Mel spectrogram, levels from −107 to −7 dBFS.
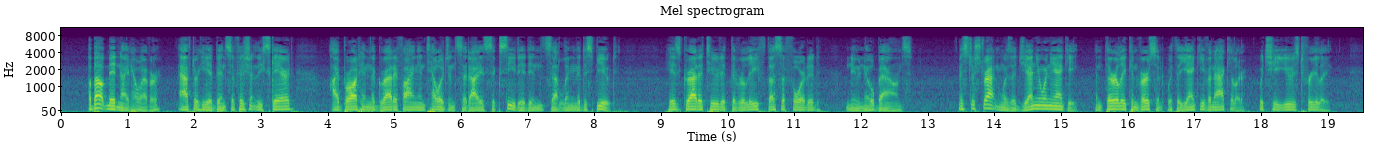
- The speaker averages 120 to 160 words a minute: Yes, average, 155 wpm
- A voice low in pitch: Yes, very low, 95 Hz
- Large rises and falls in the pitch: No, average, 4.3 semitones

